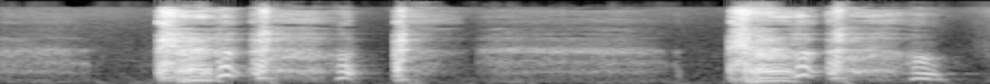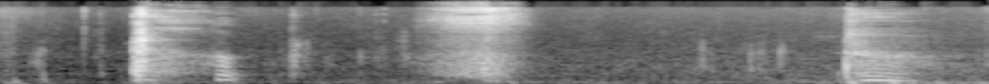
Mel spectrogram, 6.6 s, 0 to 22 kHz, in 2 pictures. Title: Girl coughing 279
